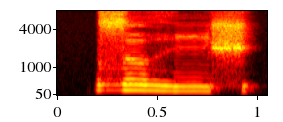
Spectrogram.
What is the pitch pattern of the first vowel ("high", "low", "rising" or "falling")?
high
